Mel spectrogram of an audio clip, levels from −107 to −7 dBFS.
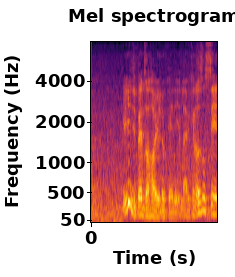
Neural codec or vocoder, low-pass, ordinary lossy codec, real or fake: codec, 16 kHz, 16 kbps, FunCodec, trained on LibriTTS, 50 frames a second; none; none; fake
